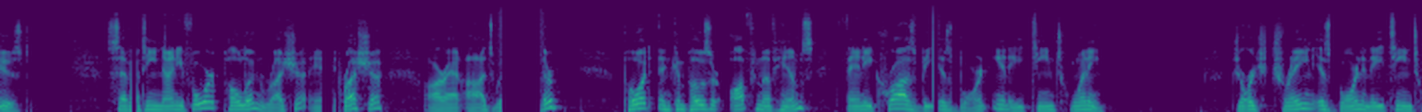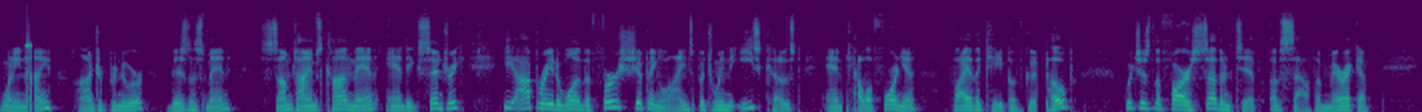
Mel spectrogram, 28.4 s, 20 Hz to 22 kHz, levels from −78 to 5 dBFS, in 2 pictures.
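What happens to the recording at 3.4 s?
A corrupt frame muted the sound: damaged compressed frames were rejected and replaced by silence, cutting a sudden hole from 3.20 to 3.38 s, ending just before 3.4 s.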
